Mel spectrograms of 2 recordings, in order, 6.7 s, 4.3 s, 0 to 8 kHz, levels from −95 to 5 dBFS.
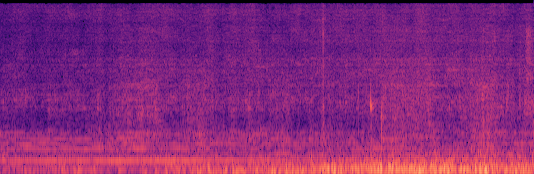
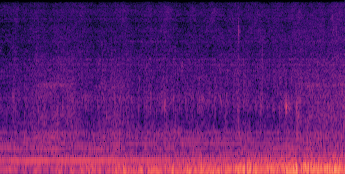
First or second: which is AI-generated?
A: first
